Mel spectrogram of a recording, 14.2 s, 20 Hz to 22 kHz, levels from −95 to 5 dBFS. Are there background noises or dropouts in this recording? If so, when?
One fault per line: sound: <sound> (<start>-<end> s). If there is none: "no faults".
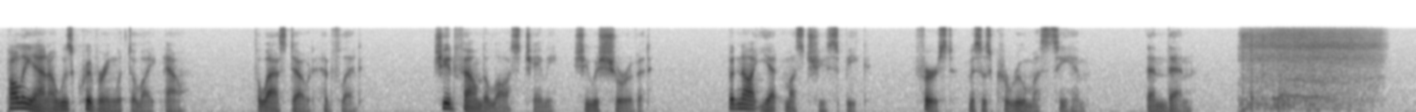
sound: sniff (12.4-13.9 s)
